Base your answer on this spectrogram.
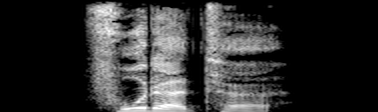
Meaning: inflection of fodern: 1. first/third-person singular preterite 2. first/third-person singular subjunctive II
- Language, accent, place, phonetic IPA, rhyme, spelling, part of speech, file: German, Germany, Berlin, [ˈfoːdɐtə], -oːdɐtə, foderte, verb, De-foderte.ogg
